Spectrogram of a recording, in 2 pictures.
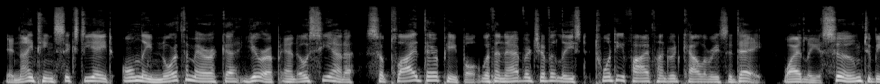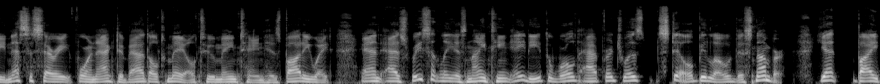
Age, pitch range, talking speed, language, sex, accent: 40-59, 120-165 Hz, 175 wpm, English, male, American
